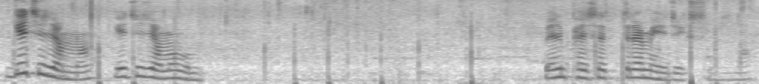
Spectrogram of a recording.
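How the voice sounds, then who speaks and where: A woman's voice: a little high, fairly quick, background noise. A woman giving casual gameplay commentary to her viewers, easily frustrated, grumbling and exclaiming as she plays. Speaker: gamer.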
